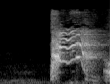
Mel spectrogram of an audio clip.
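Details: Chihuahua from a funny dog compilation giving one sharp, high-pitched bark that starts abruptly after a moment of quiet, with a faint trailing yip.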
